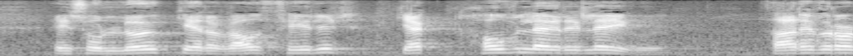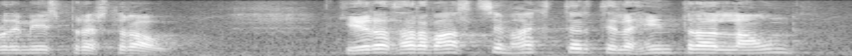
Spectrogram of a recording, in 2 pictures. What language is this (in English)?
Icelandic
